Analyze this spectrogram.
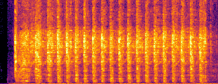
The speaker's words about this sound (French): La voiture qui ne démarre pas, ça vous est arrivé récemment Si ça peut vous consoler, vous n'êtes pas le ou la seule.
